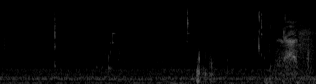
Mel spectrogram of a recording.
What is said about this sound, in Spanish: Eh, voy a tomar un sorbo de té, porque se me está secando la boca, un sorbo.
